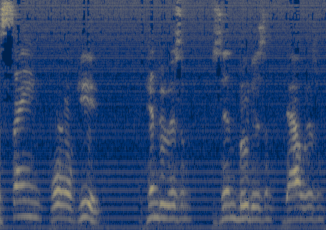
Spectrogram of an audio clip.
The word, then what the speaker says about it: Taoism: Hinduism, Zen Buddhism, Taoism, pronounced with the D but spelled with a T, which is a monistic, distinctionless worldview.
